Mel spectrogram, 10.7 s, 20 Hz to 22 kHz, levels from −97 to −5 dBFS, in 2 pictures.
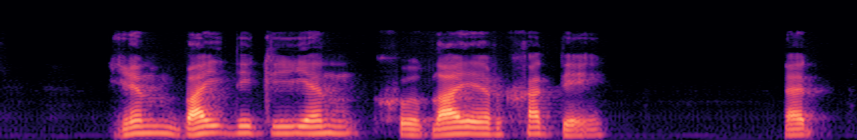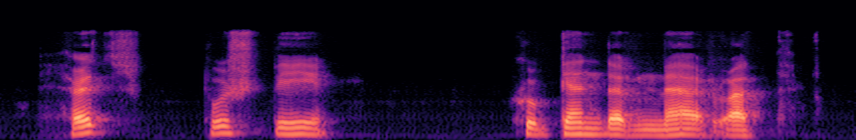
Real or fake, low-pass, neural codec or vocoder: fake; 9.9 kHz; autoencoder, 22.05 kHz, a latent of 192 numbers a frame, VITS, trained on one speaker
